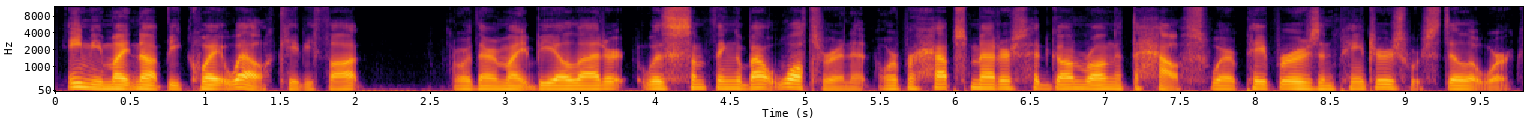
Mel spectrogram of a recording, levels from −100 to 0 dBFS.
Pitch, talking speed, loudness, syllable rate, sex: 125 Hz, 225 wpm, -19 LUFS, 6.1 syllables/s, male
